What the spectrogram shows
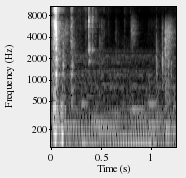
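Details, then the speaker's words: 1980s Philips Cubic Compo boom box in tape mode, no tape inserted: low steady motor hum with a few clicks but mechanism not turning; owner suspects perished drive belt. "Yeah, so I can hear the motor, but nothing's turning, so the belt is will likely have perished."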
